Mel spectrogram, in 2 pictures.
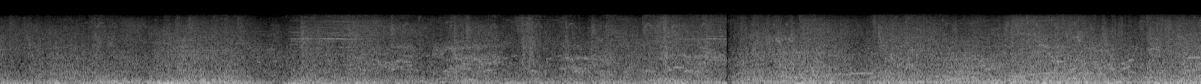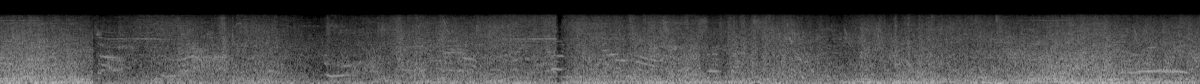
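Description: Guns fire in rapid bursts amid a battle.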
